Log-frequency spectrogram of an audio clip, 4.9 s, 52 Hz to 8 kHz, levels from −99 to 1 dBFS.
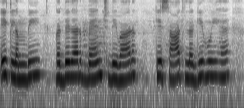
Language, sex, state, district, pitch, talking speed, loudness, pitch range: Hindi, female, Gujarat, Valsad, 225 Hz, 125 wpm, -15 LUFS, 210-230 Hz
